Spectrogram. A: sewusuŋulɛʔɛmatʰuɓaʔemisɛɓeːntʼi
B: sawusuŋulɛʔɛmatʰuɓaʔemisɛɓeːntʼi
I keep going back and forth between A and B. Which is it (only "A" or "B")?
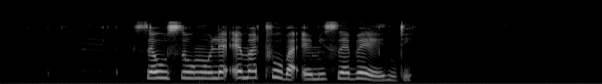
A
